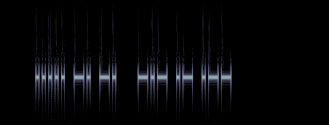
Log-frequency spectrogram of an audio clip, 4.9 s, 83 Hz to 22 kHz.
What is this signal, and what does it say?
Morse code, heard as a keyed tone, about 25 wpm, 700 Hz. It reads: 5NN KAW
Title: Ontario QSO Party Exchange 25wpm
